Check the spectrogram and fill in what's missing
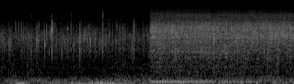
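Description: Lobster cooking on a gas cooker, crackling and spattering at first, then a dense, loud hiss of sizzling that swells and holds steady close by, with no talk over it.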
